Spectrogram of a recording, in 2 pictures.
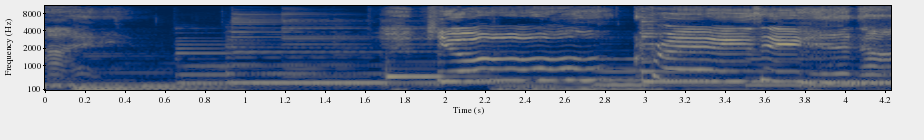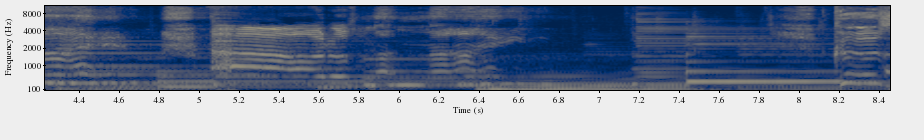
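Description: A woman singing a ballad live, holding long notes with vibrato, over acoustic guitar accompaniment.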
